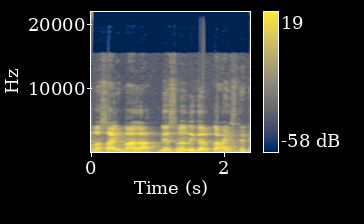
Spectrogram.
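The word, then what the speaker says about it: Malé: Question number 28 है माले किस देश की राजधानी है? मेल इसको नहीं पढ़ना है, माले होता है, ये स्पेलिंग गलत है यहाँ पे।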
